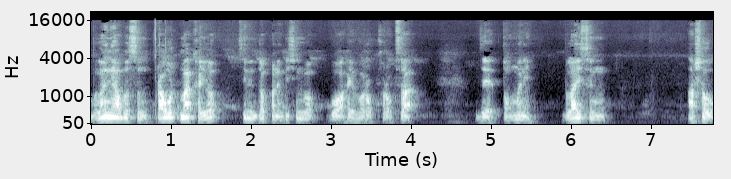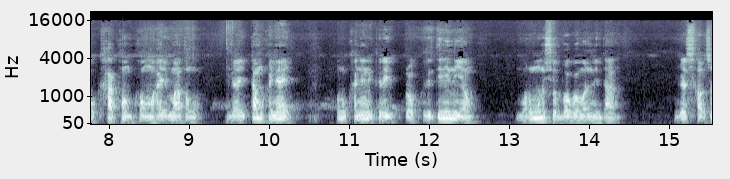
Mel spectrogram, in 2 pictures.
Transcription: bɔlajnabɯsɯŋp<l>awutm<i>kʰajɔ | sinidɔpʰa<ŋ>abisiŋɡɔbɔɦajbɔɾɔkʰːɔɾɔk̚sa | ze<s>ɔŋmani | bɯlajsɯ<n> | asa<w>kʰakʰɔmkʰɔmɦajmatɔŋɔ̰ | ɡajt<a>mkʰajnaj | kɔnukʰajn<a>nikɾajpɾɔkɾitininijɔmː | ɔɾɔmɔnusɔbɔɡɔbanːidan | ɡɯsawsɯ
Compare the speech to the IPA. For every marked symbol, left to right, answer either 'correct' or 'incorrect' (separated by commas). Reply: incorrect, incorrect, incorrect, incorrect, incorrect, correct, correct, correct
